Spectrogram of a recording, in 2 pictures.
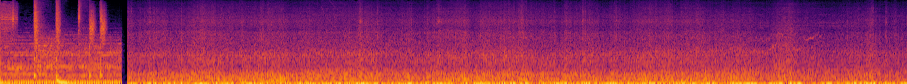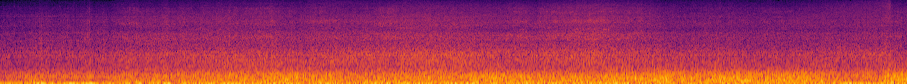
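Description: A music track with a drum beat cuts off abruptly about a second in, leaving the steady rush of wind on the microphone mixed with a motorcycle's engine and tyre noise at highway speed.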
